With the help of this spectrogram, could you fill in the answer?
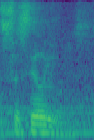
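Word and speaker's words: Caecilians: Something called the Sicilians. Not spelled like the guys from Italy, though.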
